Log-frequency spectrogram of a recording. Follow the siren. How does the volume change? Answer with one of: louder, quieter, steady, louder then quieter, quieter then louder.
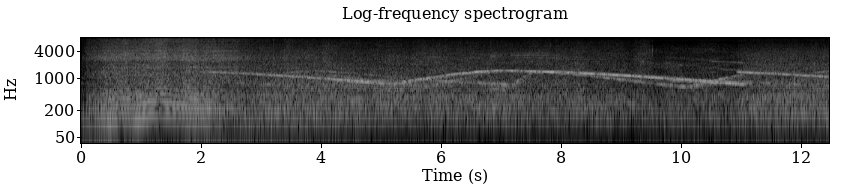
steady.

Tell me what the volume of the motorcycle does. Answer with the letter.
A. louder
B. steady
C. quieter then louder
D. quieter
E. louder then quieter
D.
